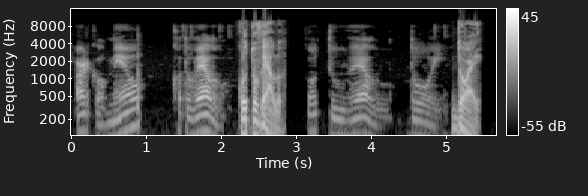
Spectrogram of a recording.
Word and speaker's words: dói: Dói. Dói. Open O.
